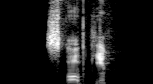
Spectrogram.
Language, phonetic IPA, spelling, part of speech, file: Russian, [ˈskopkʲɪ], скобки, noun, Ru-скобки.ogg
- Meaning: inflection of ско́бка (skóbka): 1. genitive singular 2. nominative/accusative plural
